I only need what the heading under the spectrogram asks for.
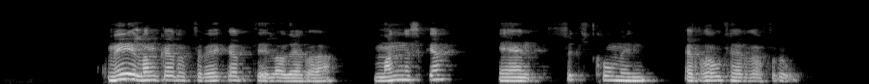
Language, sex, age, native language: Icelandic, male, 20-29, Icelandic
